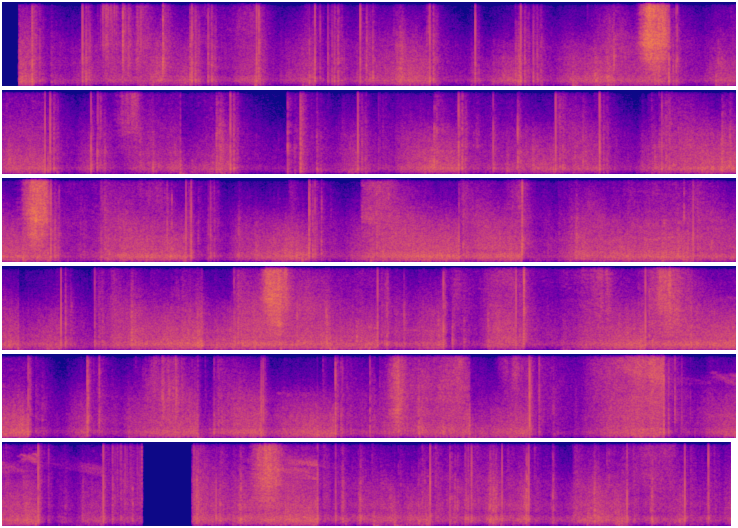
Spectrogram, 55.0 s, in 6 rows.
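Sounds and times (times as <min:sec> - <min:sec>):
distant fireworks rumble: 0:00.2 - 0:47.6, 0:48.3 - 0:54.9
fireworks bangs and crackles: 0:00.2 - 0:47.7, 0:48.3 - 0:54.9
rocket hisses: 0:07.8 - 0:08.4, 0:10.6 - 0:11.0, 0:18.5 - 0:19.2, 0:22.8 - 0:23.5, 0:30.6 - 0:31.5, 0:34.7 - 0:36.3, 0:48.9 - 0:49.8.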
